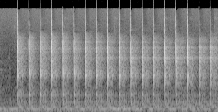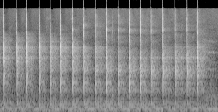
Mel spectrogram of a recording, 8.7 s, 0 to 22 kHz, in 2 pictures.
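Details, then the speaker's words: Tap hammer on a VHA 206L composite main rotor blade's weight pocket, worked from the outboard end inboard; the solid ring turns flat and buzzy over a delaminated area: composite delamination found by tap test. "so you might have noticed that right in this area it went from a solid tone to a more flat buzzing like sound"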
